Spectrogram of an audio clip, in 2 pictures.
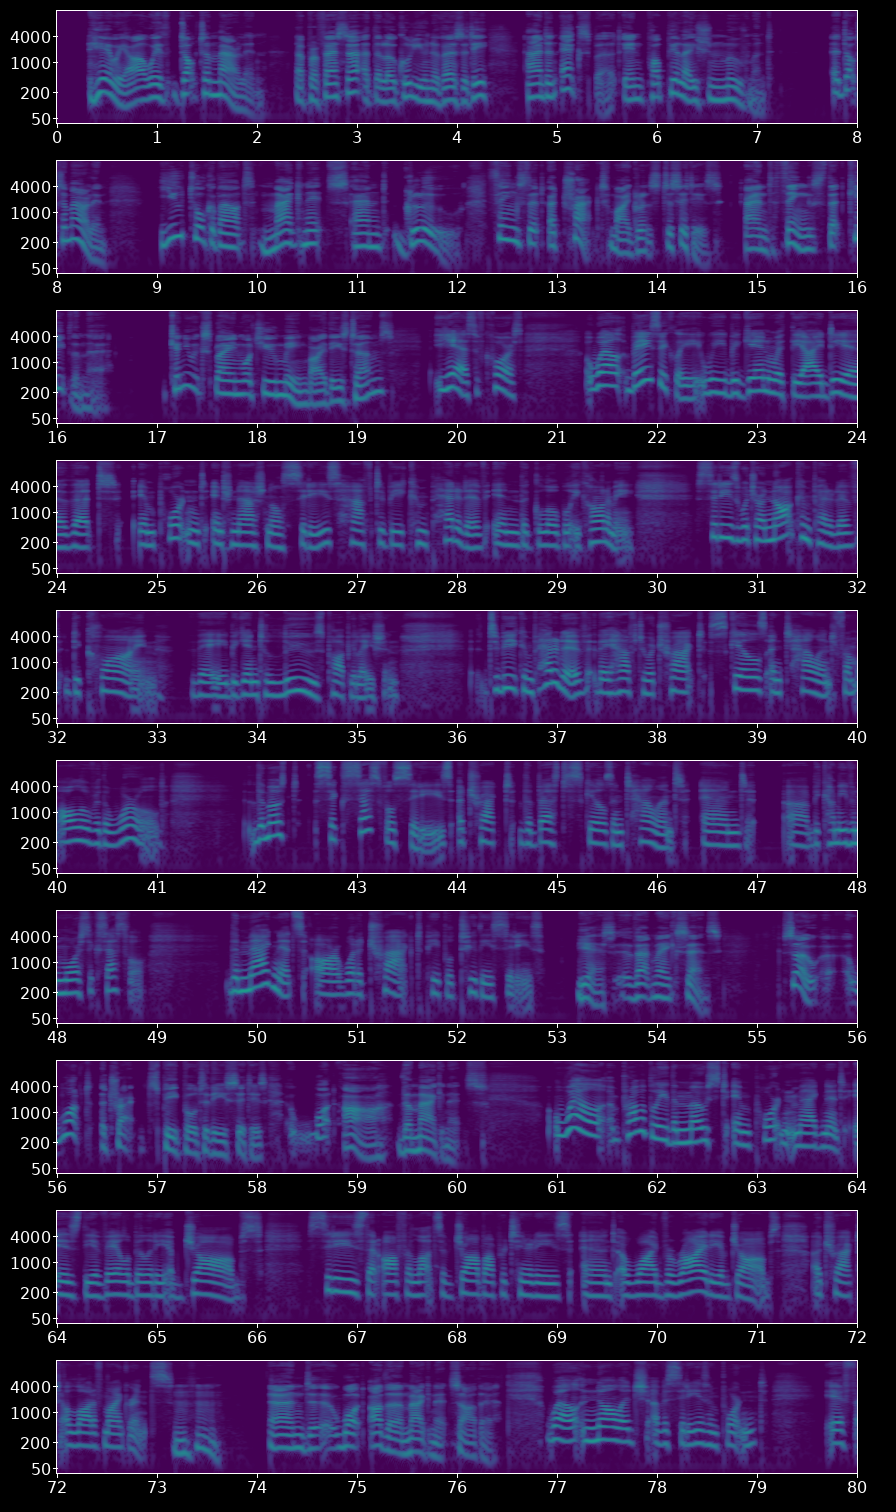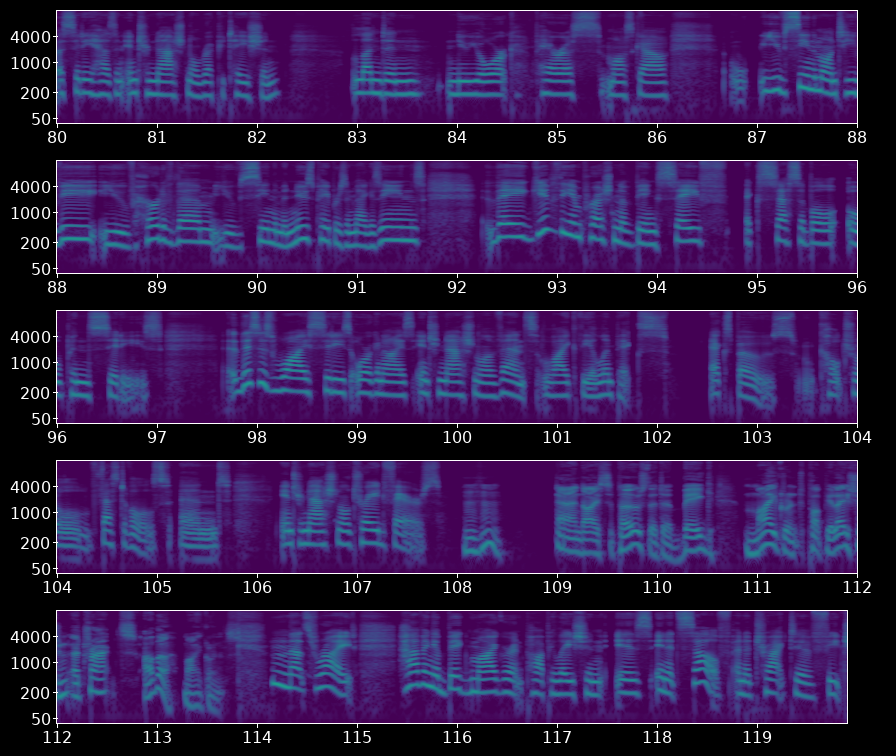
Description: They will begin by exploring why cities have growing / declining populations. They will listen to an interview which describes the concepts of 'magnets' (what attracts people to a city) and 'glue' (what keeps people in a city).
